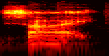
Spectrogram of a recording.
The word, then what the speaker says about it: Tsai: to say welcome to the show to Amy Sai did I see your name correctly you know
